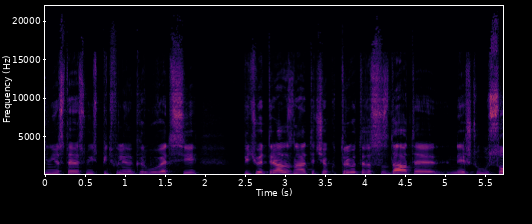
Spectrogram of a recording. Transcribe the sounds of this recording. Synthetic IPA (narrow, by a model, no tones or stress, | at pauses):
ɛniəst̪ɛbɛsmɛispit̪vɐlinɐkəɾbovɛt̪ɛ̥si | pit͡ʃʊvɛt̪ɾʲjavɐd̪ɐznaɛt̪ɛt͡ʃɛɐkot̪ɾɤɡvɐt̪ɛd̪ɐsɐzd̪avɐt̪ɛnɛʃt̪oːsɔ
